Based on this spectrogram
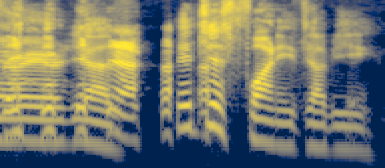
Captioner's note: laughing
